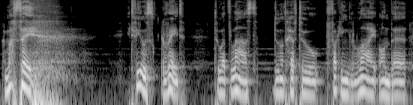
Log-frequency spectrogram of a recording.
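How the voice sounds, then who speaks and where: A man's voice: on the low side, slow, warm tone, faint music behind. A man playing an arrogant, scheming, foul-mouthed vampire in a muttered, scornful in-character monologue over gameplay. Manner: profane, scornful, muttering to himself.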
